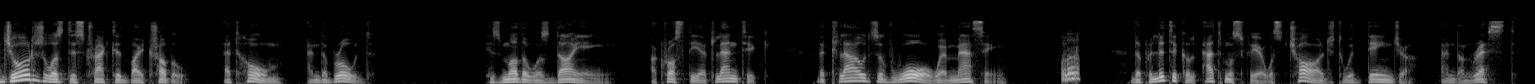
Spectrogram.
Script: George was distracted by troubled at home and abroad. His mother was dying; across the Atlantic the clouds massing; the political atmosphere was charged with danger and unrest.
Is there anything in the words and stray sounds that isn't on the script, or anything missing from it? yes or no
yes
